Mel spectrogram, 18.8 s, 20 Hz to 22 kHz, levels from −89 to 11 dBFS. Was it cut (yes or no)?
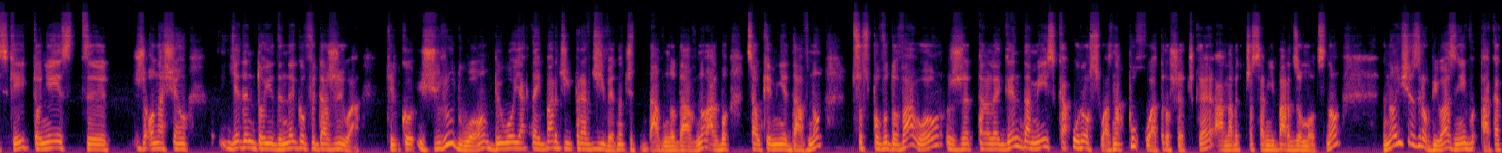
yes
